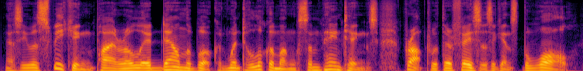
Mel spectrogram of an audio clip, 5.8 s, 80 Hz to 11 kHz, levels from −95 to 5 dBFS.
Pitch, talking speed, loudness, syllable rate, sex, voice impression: 110 Hz, 235 wpm, -17 LUFS, 5.5 syllables/s, male, masculine, adult-like, fluent, refreshing, slightly sincere, slightly unique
